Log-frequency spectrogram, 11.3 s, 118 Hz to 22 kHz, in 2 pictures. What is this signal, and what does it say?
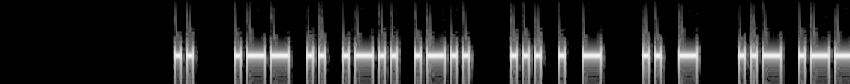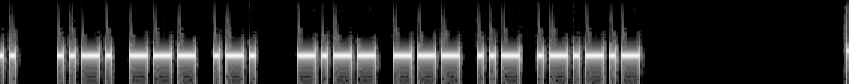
Morse code, heard as a keyed tone, about 32 wpm, 700 Hz. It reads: I WILL SET IT UP FOR YOU.
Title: Sentences from Top 1000 Words - Review Part 1 - 30wpm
